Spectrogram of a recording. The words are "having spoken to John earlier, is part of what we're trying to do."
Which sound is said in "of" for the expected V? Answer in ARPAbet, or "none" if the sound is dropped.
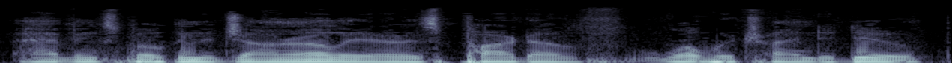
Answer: V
